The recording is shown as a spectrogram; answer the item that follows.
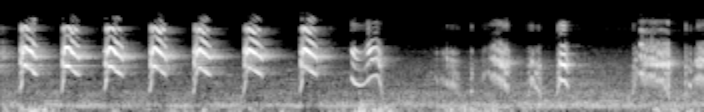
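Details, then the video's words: Ringneck parrot calling in a steady series of about eight loud, sharply descending screechy chirps, evenly spaced roughly every half second, then softer, more jumbled notes. "Ringneck parrot Chirping sounds"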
